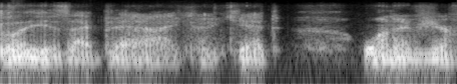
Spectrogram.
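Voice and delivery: put-on devil character voice. In a scene comparing worshipper numbers with God, the devil answers: Satan voice. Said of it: "I got my Satan voice on".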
